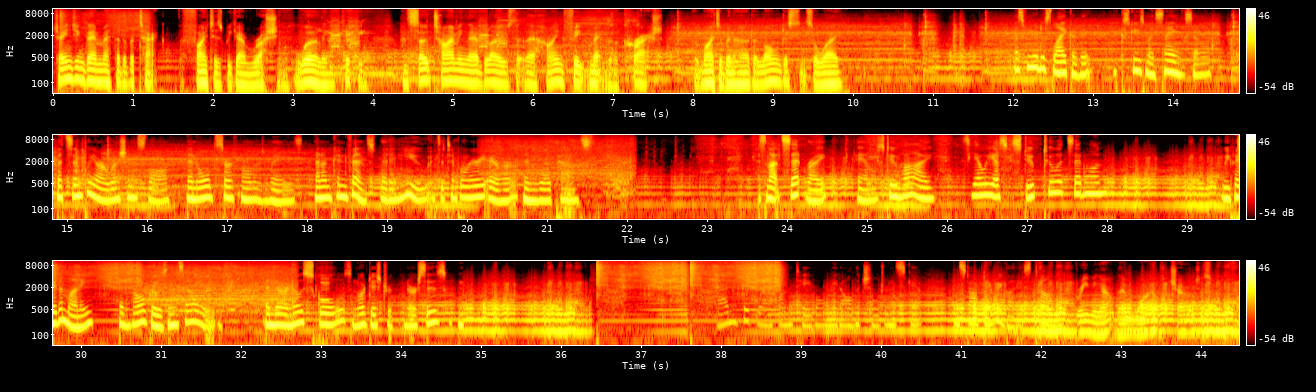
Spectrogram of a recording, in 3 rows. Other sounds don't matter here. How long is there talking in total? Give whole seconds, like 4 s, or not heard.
36 s.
